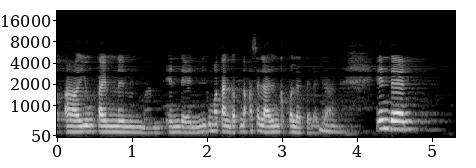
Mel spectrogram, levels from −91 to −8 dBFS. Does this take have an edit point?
no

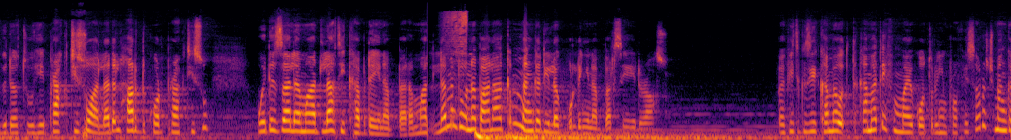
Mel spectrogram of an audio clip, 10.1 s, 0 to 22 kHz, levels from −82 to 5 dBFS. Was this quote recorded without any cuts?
no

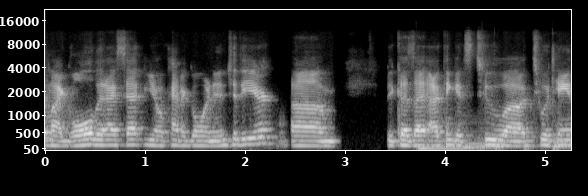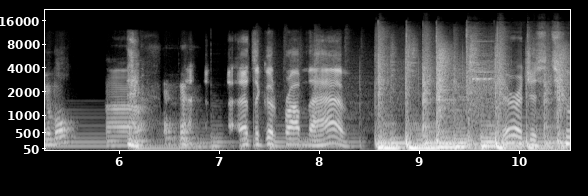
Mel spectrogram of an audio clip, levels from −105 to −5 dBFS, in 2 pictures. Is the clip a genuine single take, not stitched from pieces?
no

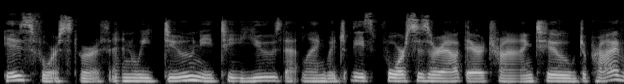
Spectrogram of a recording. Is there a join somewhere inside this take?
yes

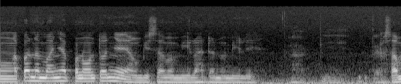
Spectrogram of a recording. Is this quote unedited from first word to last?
yes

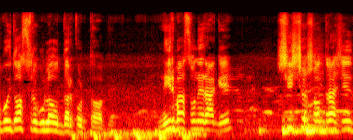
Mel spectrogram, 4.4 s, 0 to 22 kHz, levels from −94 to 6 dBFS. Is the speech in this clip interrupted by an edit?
no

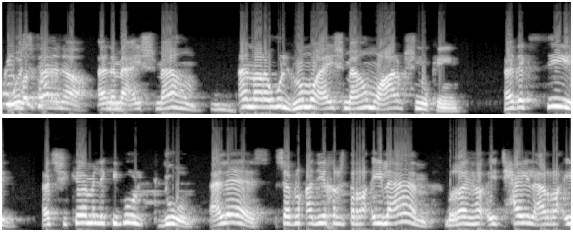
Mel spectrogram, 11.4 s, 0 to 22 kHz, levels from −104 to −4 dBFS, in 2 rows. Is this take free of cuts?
yes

